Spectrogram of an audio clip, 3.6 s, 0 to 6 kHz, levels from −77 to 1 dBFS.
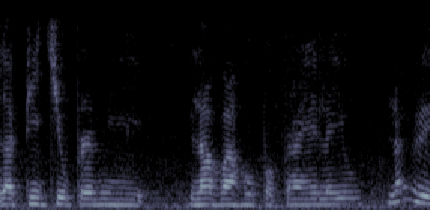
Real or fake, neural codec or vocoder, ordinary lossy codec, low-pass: real; none; none; 5.4 kHz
